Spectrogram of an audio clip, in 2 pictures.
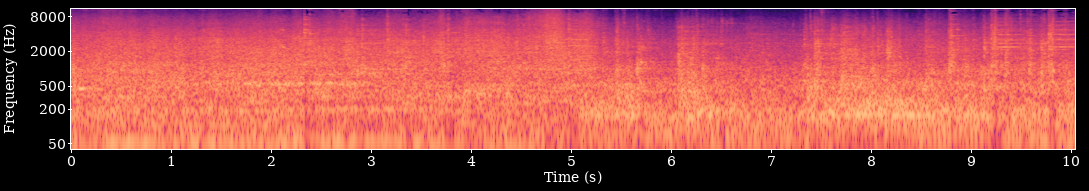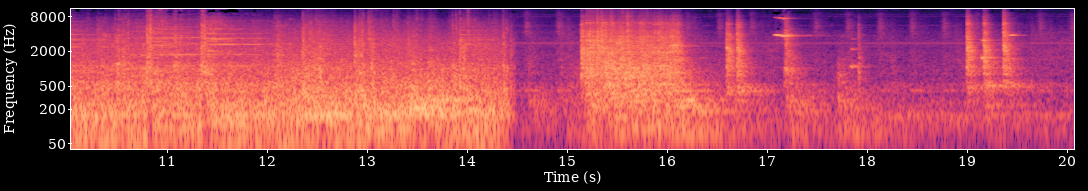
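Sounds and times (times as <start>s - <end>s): train wheels clicking over rail joints: 1.6s - 20.0s
high wheel squeals: 17.0s - 19.9s.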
